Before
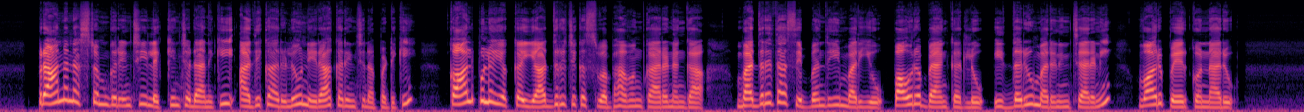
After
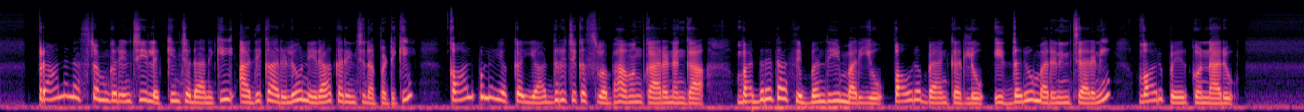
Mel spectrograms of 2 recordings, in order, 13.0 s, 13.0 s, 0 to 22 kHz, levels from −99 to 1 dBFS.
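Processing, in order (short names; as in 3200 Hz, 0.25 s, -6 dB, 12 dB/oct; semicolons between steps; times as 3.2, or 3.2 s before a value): treble ducked by the level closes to 300 Hz, closed at -17.5 dBFS; frequency shift +150 Hz; 7.52–8.5 RIAA curve playback; gain +5.5 dB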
